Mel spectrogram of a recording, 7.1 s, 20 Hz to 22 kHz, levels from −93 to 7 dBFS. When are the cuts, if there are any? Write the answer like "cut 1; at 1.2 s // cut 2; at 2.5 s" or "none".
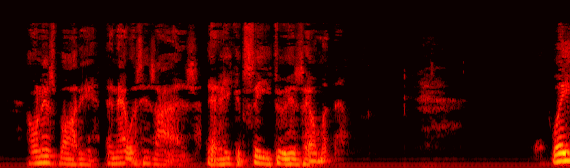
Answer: cut 1; at 1.2 s // cut 2; at 2.5 s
